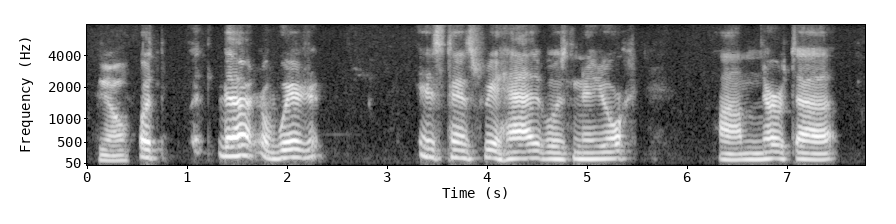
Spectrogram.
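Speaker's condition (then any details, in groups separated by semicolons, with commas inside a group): Ataxia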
